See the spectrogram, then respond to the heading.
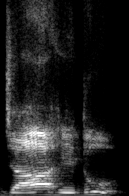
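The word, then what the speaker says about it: جاهدوا: Okay, and in order to pronounce, you call this dhamma and this sukoon. So it became jahidu.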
